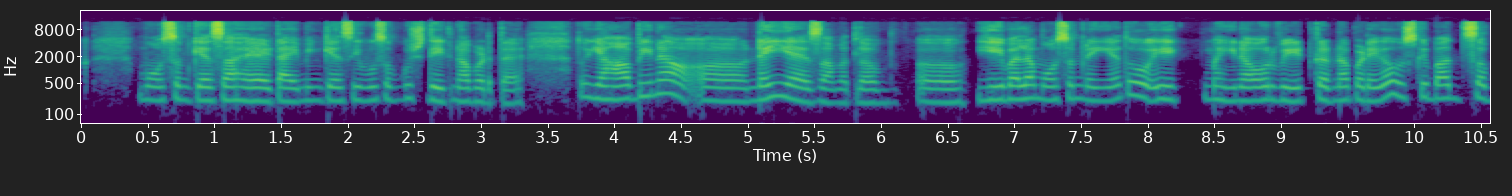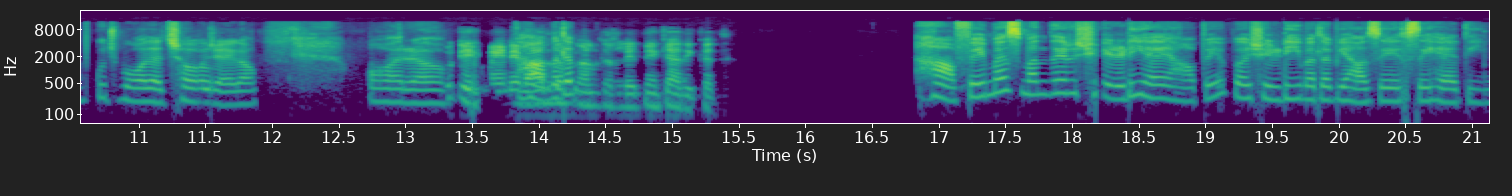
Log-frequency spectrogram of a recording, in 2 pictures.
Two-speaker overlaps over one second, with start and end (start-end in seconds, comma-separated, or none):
none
